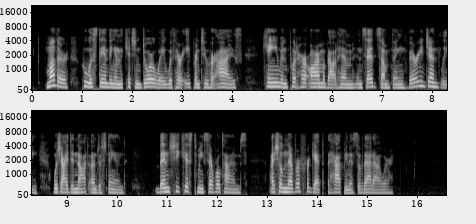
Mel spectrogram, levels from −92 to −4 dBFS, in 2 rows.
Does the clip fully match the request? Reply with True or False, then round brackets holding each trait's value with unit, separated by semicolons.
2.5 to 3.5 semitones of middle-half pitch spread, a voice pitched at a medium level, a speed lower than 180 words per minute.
True (2.8 semitones; 165 Hz; 165 wpm)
